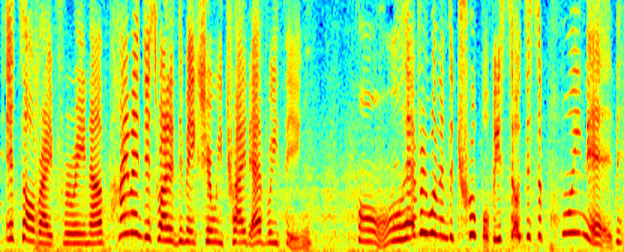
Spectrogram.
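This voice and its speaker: A woman's voice: very high voice, big pitch swings, measured pace, full character voice, rough recording. A woman voicing a tiny chatty female fairy companion in a video game, who is eager, pleading and talks about herself in the third person. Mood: pleading, upbeat. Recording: loud background noise.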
